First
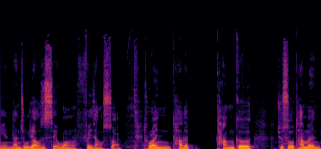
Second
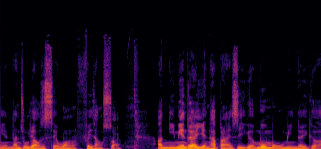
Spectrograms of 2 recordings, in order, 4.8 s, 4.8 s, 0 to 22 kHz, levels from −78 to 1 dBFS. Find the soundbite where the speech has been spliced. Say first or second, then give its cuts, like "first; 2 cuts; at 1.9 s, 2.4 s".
first; 1 cut; at 2.1 s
